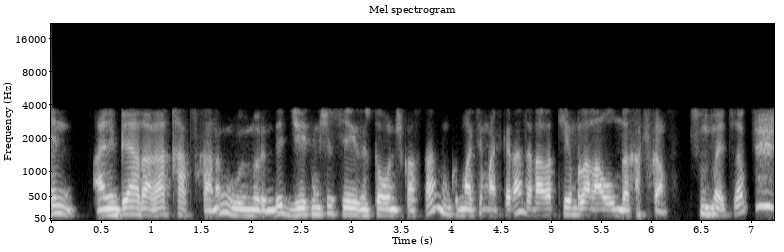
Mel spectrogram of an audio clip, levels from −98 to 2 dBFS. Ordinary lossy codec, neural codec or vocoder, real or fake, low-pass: none; autoencoder, 48 kHz, 32 numbers a frame, DAC-VAE, trained on Japanese speech; fake; 3.6 kHz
